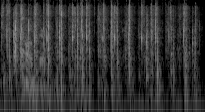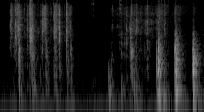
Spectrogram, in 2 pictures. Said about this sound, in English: So I shuffled the cards.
